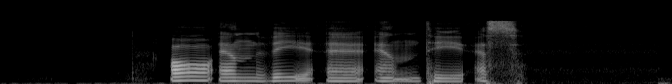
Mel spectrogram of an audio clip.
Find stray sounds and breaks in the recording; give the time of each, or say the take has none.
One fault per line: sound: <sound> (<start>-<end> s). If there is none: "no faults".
no faults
